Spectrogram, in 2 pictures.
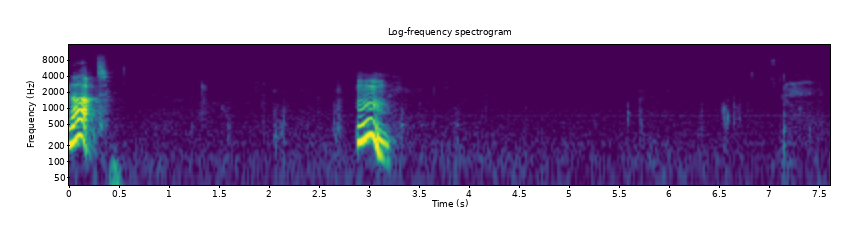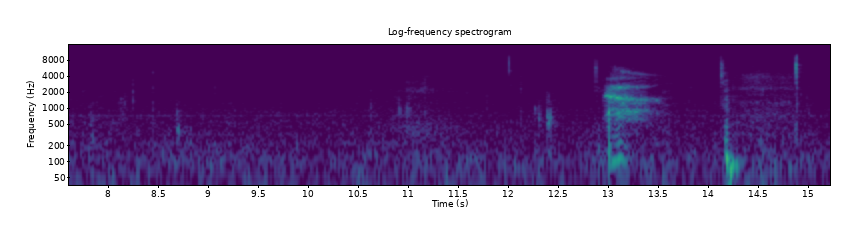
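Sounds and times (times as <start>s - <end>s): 
speech: 0.0s - 0.5s, 2.9s - 3.4s
chewing a bite of peanut-heavy chocolate bar: 1.1s - 4.7s, 5.5s - 9.9s, 10.5s - 13.0s.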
